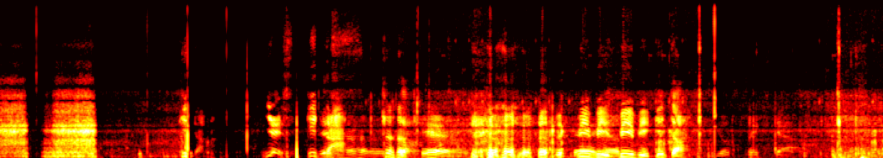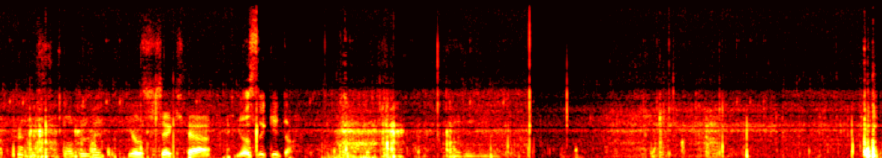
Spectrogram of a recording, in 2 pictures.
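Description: A fish thrashes and splashes at the water's surface.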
